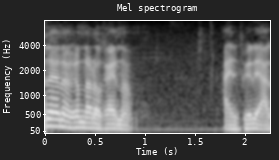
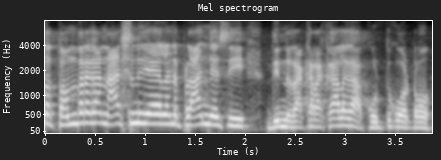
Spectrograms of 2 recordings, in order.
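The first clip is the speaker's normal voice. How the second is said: preaching at full force; 6 semitones higher than usual. Acted. Preacher warning the youth about the devil, forceful sermon. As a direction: thunder it at the congregation.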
